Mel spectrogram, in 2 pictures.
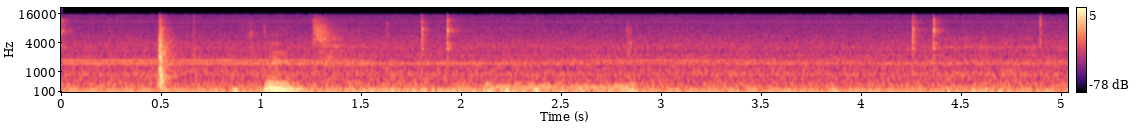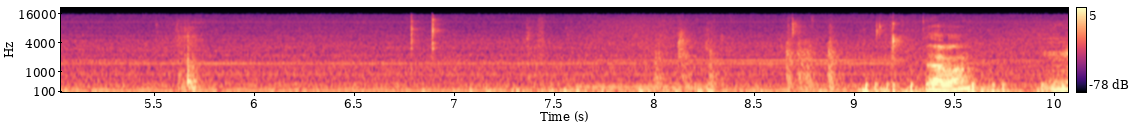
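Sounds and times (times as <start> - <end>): steady low hum: 0.0 - 10.0
computer mouse clicks: 4.2 - 4.5, 6.8 - 7.0.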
